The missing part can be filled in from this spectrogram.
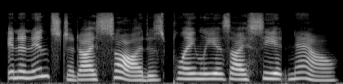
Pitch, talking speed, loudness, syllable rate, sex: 245 Hz, 225 wpm, -16 LUFS, 4.6 syllables/s, female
